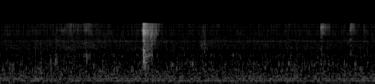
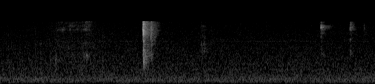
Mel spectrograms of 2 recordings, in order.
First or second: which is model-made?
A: first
